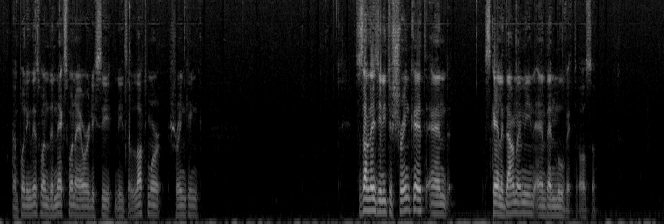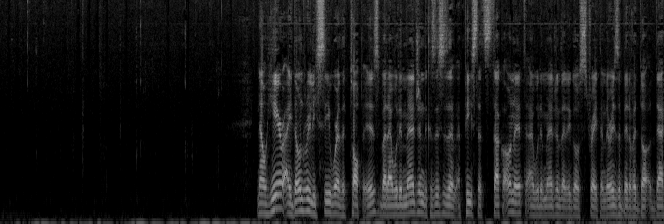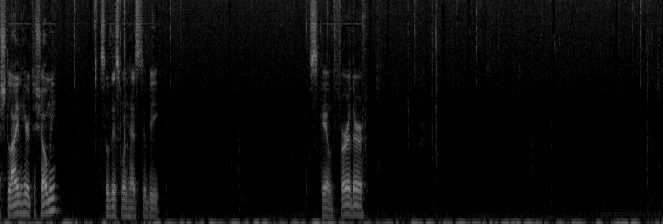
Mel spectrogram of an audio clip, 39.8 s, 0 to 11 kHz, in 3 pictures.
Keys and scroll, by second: 2.6 r, 10.3 w, 29.0 r, 35.2 w.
